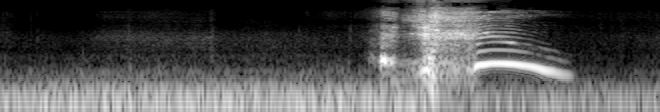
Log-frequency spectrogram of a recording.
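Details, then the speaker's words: Woman with a cold, stuffed-up nose, tickling nose and watering eyes: a single sharp sneeze after a quick intake of breath, with a falling voiced tail, over quiet room noise. "oh that sneeze didn't want to come out oh my God I'm so stuffed up now"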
